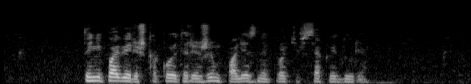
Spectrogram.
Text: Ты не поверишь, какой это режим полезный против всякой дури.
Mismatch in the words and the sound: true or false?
false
